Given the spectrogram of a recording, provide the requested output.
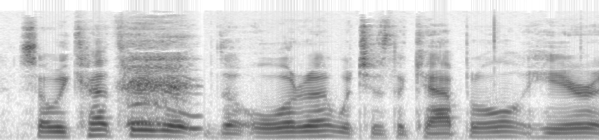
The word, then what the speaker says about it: Chora: So we cut through the Chora, which is the capital here. It's spelled Chora, but I understand they don't pronounce the C, so I think it's Chora. Or Hora, I'm not sure which.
